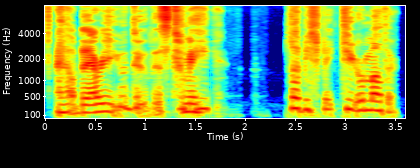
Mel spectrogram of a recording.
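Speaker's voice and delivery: catching her breath, still furious; anger. Acted. Mother demanding to speak to his mom, still angry. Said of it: "drowning in her anger".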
